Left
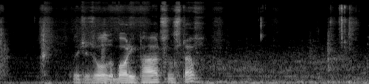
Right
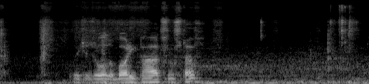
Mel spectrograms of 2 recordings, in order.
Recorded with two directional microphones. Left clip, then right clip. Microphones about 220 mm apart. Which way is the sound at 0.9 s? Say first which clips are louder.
Left 5 dB; 45° left (ahead or behind).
